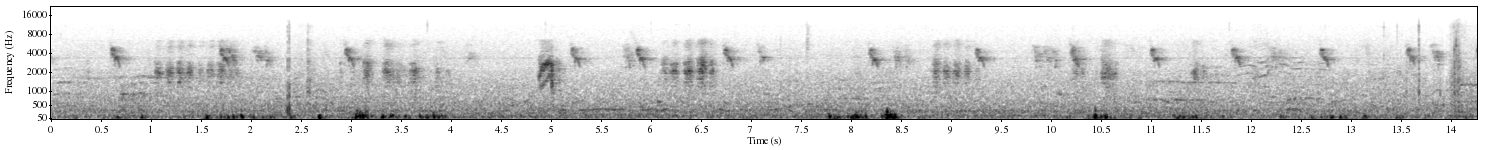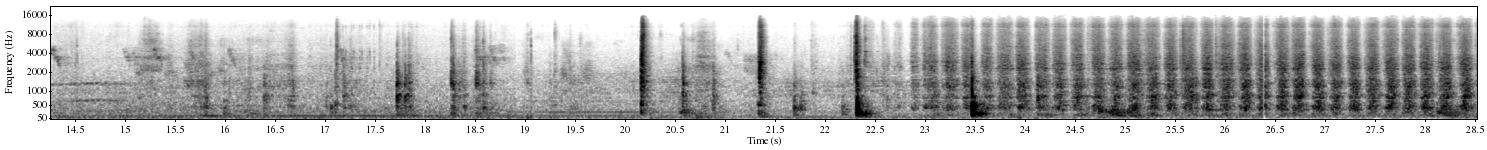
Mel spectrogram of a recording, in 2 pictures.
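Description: Birds chirping faintly for the first half. Then several sharp knocks of a steel cleaver chopping fish on a wooden stump. Near the end, steady rapid rasping of a metal box grater.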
